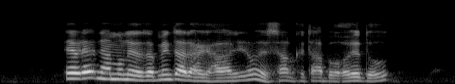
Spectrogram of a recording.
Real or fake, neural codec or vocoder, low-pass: fake; codec, 16 kHz, 0.8 kbps, ZipCodec; 7.2 kHz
